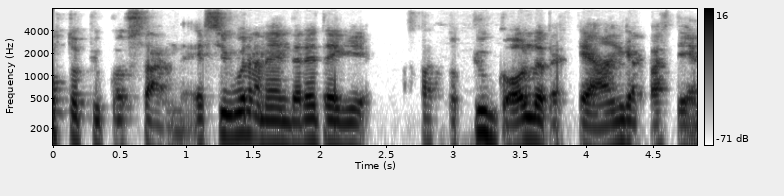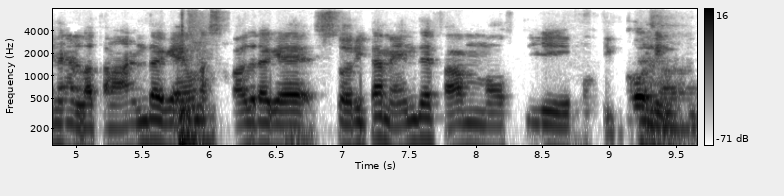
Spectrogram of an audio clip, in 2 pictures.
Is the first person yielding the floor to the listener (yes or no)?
yes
